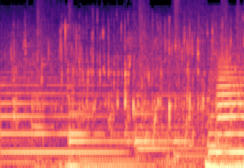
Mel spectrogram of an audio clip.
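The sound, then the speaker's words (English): Liquid pours into a martini glass as a mixed cocktail is served: a steady splashing stream that eases briefly and then surges louder near the end, over a sustained tonal background. “Pours it into a martini glass.”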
